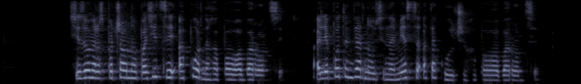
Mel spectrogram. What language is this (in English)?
Belarusian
